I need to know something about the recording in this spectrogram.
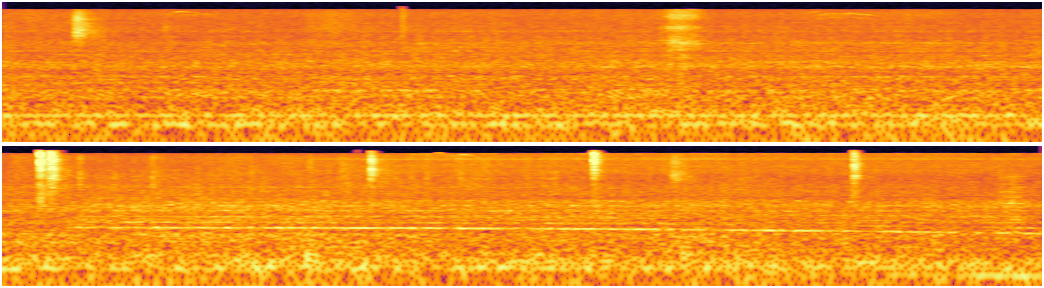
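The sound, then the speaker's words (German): A tram drives on toward its next stop, rolling steadily along its rails with a constant low rumble and engine hum, a faint rising whine, and occasional light clicks and rattles, heard from on board. “Gut, so, jetzt fahren wir weiter. Bis in die Haltestelle und auch an der Haltestelle halt mal wieder ganz vorn, weil nur vorne der Fahrgast die Haltestelle betreten und verlassen kann.”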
